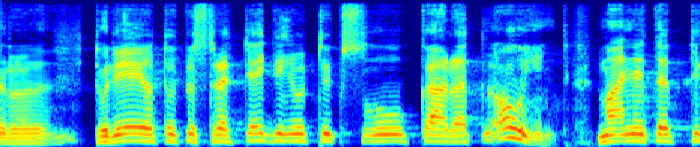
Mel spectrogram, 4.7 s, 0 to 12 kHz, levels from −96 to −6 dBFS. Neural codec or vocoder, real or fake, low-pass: codec, 32 kHz, 1.9 kbps, SNAC; fake; 10.8 kHz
